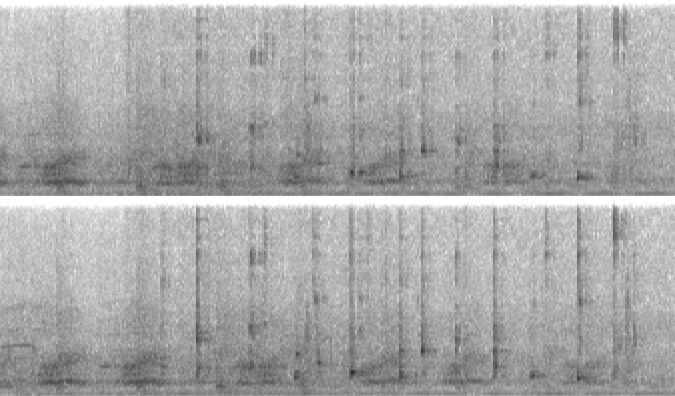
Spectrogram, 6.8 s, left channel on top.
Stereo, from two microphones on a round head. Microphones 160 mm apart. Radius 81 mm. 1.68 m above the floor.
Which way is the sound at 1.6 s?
45° right (ahead or behind).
